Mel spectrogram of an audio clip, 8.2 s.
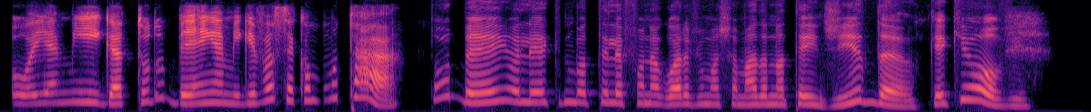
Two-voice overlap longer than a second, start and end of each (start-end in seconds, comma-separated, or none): none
